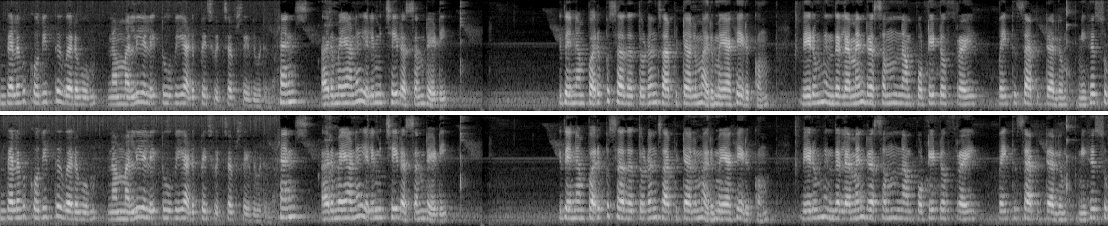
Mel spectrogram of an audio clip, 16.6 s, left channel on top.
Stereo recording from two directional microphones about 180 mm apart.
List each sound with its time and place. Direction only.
0.1 s a woman's voice: centre (ahead or behind)
4.2 s a woman's voice: 20° left (ahead or behind)
8.4 s a woman's voice: 15° left (ahead or behind)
